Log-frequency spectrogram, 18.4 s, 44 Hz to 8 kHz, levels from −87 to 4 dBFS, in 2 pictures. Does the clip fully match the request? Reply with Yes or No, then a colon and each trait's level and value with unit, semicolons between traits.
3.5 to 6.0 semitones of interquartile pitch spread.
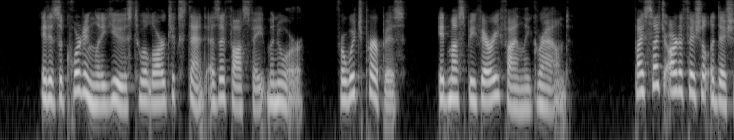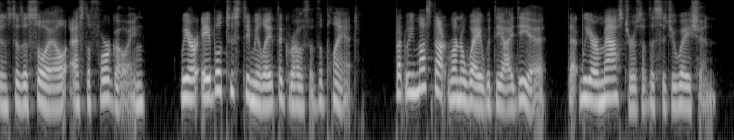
Yes: average, 4.0 semitones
